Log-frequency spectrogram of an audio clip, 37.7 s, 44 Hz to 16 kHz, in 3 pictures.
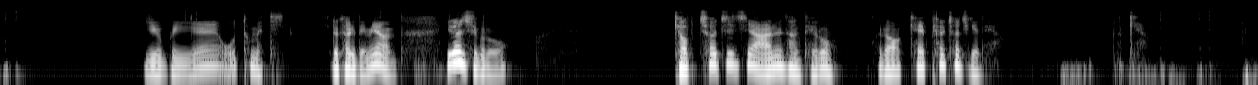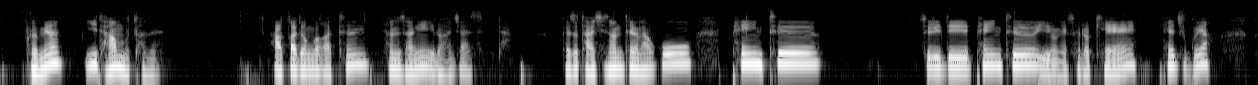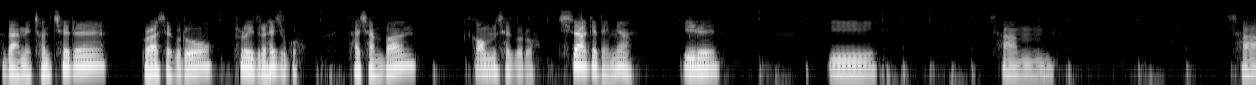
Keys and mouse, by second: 1.7 click, 1.7 right click, 2.4 click, 7.6 click, 7.6 right click, 10.7 alt+middle click, 11.2 alt+click, 11.9 click, 12.0 alt+middle click, 12.4 alt+click, 13.6-14.8 alt+drag, 14.8 alt+middle click, 15.0 right click, 15.7 alt+click, 15.7 alt+middle click, 16.1 right click, 16.1 alt+middle click, 16.7 alt+click, 17.4 alt+click, 17.4 right click, 18.6-22.6 right drag, 22.1 alt+click, 23.1 alt+click, 23.5 right click, 23.7 alt+middle click, 24.1 alt+click, 26.5 alt+click, 26.5 alt+middle click, 26.5 right click, 27.1 alt+click, 27.8 alt+click, 29.3 click, 29.3 right click, 30.0 alt+middle click, 30.3 alt+click, 30.6 alt+right click, 31.3 alt+click, 31.3 alt+middle click, 31.8 alt+right click, 31.8 alt+middle click, 32.2 alt+click, 32.2 alt+right click, 32.2 alt+middle click, 33.1 alt+click, 33.8 alt+right click, 33.8 alt+middle click, 34.1 alt+click, 34.7 alt+click, 35.4 alt+right click, 35.8 alt+click, 36.4 alt+right click, 36.9 alt+click, 37.5 click.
